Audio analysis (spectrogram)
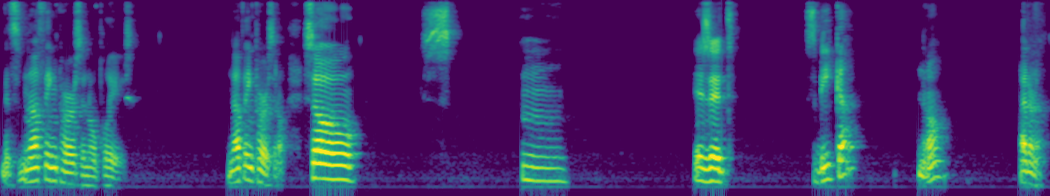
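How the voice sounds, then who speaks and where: A man's voice: a little high, lively intonation, extremely slow, long pauses, a little mellow. Rambling man hosting a casual livestream. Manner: rambling, stumbles over viewers' names. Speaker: livestream host greeting chat viewers.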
